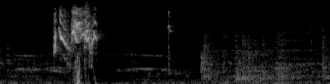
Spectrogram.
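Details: Pet lovebirds, a green Fischeri and a pastel blue, in the morning: one long, loud, raspy screech lasting about half a second, then a brief high note and soft rustling.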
